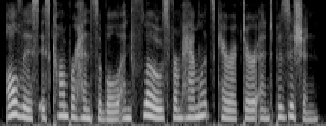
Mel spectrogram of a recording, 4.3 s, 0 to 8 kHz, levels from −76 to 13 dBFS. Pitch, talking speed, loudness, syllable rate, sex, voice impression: 210 Hz, 150 wpm, -17 LUFS, 4.9 syllables/s, female, very feminine, slightly adult-like, fluent, slightly cute, slightly sincere, friendly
